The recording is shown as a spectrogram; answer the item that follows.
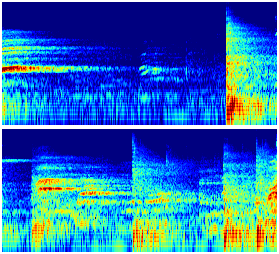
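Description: A volleyball being struck four times in a rally, each a sharp smack that rings in a large sports hall. The first hit comes about three and a half seconds in and the rest follow roughly every second and a half. Players' shouts and calls come between the hits.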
